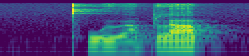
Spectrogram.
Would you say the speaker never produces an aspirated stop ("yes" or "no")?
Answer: no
